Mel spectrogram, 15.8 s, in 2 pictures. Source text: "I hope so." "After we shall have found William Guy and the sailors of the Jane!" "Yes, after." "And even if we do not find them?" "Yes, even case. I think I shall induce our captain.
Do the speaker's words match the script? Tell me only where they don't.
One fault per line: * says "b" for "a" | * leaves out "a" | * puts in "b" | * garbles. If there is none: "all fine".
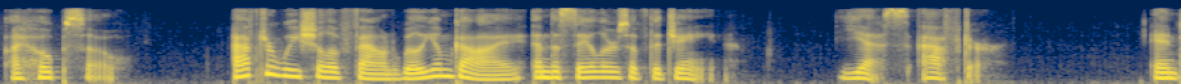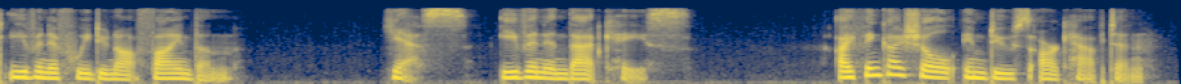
* puts in "in that"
